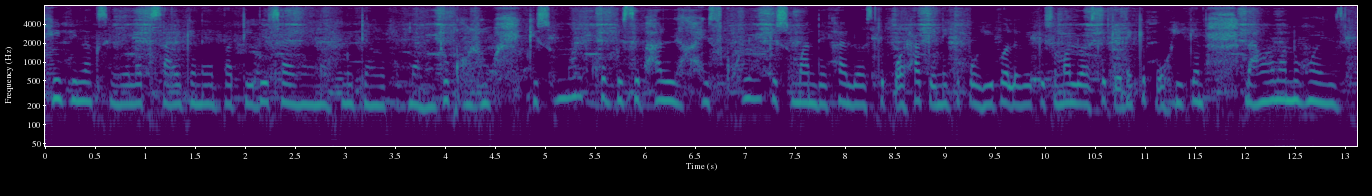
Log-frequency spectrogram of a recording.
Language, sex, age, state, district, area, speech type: Assamese, female, 45-60, Assam, Charaideo, rural, spontaneous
